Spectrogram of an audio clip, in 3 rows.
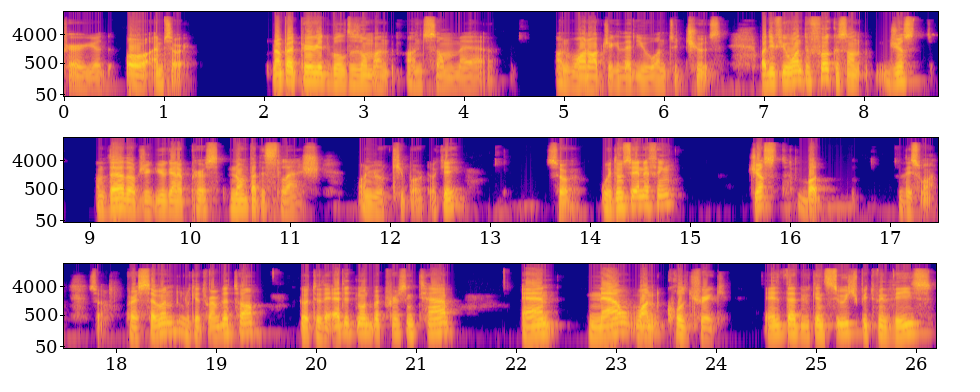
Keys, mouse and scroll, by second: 2.5-2.9 scroll up 2, 2.9 scroll down 2, 3.1 scroll up 3, 3.6 shift+middle click, 3.8-4.3 scroll down 4, 4.3 middle click, 4.9-5.2 scroll up 3, 5.2-6.3 middle drag, 6.3 scroll up 1, 6.6-7.2 scroll down 2, 7.2-9.5 scroll up 1, 9.5 KP_Divide, 12.4-12.7 scroll up 2, 12.7-14.0 middle drag, 14.0-14.3 scroll up 1, 14.3 scroll down 11, 14.6 middle click, 15.0-15.4 scroll up 3, 16.0 scroll up 3, 16.4 shift+middle click, 16.5 scroll down 1, 17.1-18.3 middle drag, 18.3 KP_7, 18.8 scroll down 1, 19.0 shift+middle click, 19.5 Tab, 20.0-20.5 scroll down 2.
